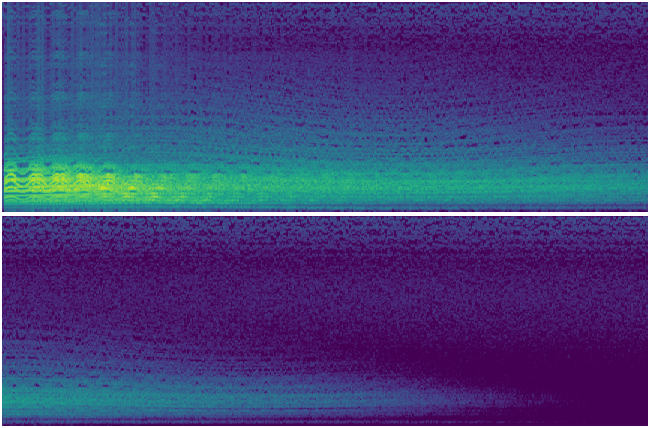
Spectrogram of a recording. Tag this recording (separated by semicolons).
effects; FX; Gameaudio; indiegame; SFX; sound-desing; Sounds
